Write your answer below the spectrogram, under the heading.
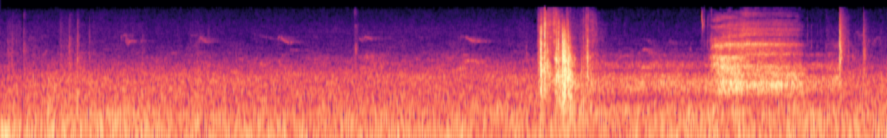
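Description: Outdoor woodland ambience with a small bird chirping faintly several times, then a sharp crackle of a paper map being handled, followed about a second later by a longer breathy rustle.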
